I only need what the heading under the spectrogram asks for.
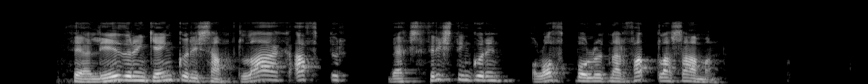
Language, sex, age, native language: Icelandic, male, 60-69, Icelandic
